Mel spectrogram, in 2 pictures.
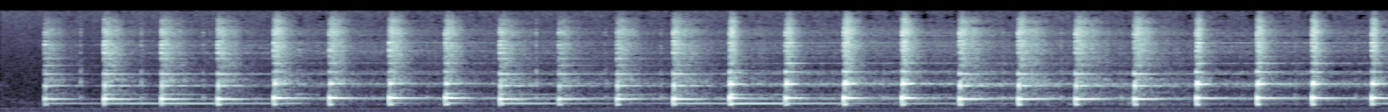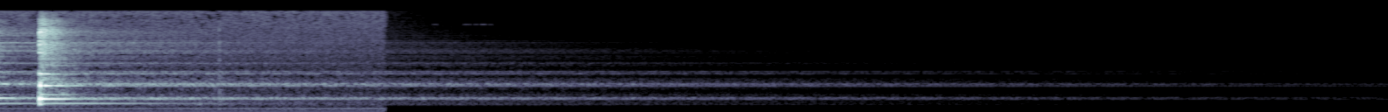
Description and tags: Plucking my violin close to a snare drum so it rattled.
